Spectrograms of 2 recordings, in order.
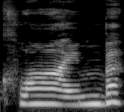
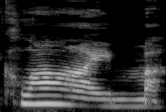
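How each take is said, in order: First: The final b sound is pronounced. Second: The final b sound is silent. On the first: The speaker calls it wrong. "I don't say" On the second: The speaker calls it right. "I say climb"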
